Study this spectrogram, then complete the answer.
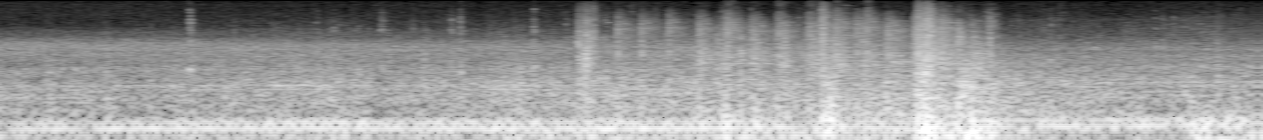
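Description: An armoured car's engine rumbles steadily.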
